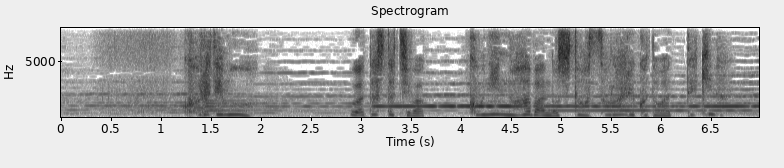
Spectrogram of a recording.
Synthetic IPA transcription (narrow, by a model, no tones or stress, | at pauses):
kʰo̞ɾe̞d̪e̞mo | βat̪aɕi̥t̪at͡ɕiβaɡ̥o̞ɲ̟ĩnːo̞ɦabãnːo̞ɕi̥t̪oːso̞ɾoe̞ɾɯ̟ko̞t̪o̞βad̪̥e̞kʲinai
